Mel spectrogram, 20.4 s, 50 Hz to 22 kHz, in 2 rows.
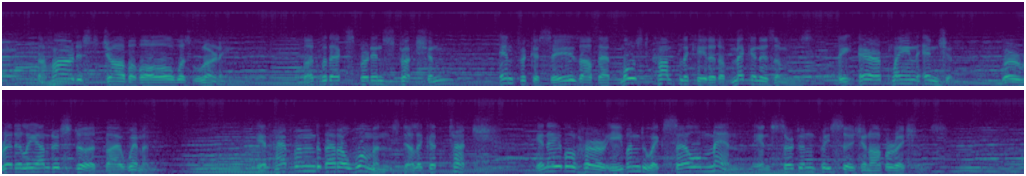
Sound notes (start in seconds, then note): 0.5 voiceover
